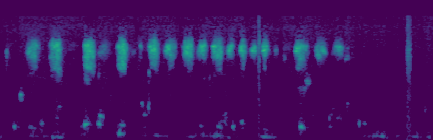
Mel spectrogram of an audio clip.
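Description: Near silence in the meeting room's microphones: faint, indistinct voices and a quick run of light scratching for about the first three seconds, as of a pen on paper.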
